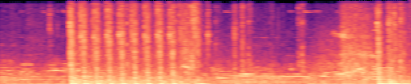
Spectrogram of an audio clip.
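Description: Rapid automatic gunfire in the shooter game Delta Force, fired in fast bursts with a short pause between them, sharp and close over faint background noise.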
